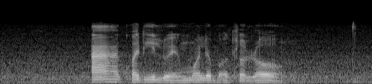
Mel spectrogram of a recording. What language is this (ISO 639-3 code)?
tsn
